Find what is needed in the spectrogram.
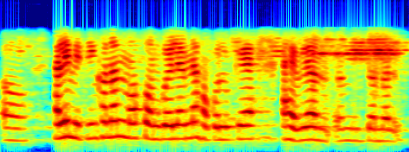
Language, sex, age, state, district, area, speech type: Assamese, female, 18-30, Assam, Sivasagar, rural, conversation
